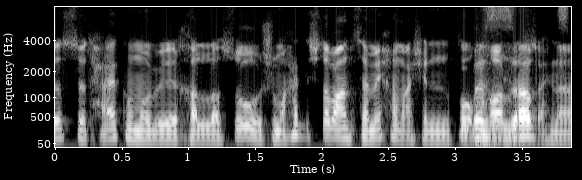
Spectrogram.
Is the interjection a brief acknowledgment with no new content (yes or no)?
no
